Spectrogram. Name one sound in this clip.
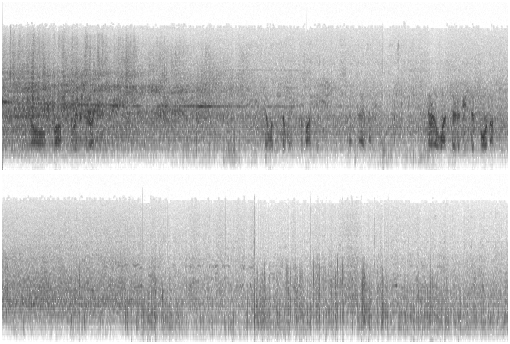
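A small propeller plane's engine hums steadily as the plane glides in to land.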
